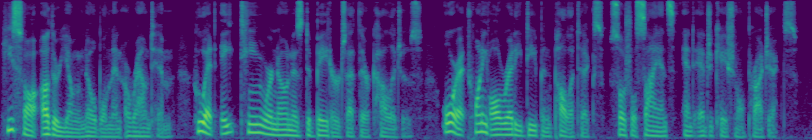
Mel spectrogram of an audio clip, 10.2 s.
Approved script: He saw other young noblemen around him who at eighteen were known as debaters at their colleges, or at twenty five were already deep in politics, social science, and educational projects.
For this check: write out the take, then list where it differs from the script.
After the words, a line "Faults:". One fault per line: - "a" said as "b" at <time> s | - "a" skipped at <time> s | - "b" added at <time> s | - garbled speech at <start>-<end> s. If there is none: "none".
He saw other young noblemen around him who at eighteen were known as debaters at their colleges, or at twenty already deep in politics, social science, and educational projects.
Faults:
- "five were" skipped at 6.1 s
